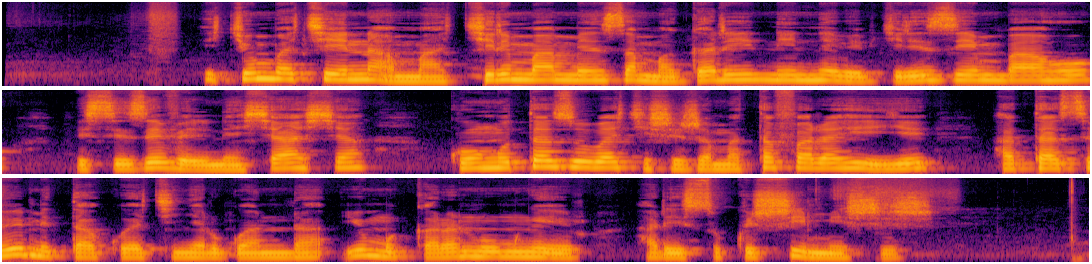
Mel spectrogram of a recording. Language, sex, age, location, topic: Kinyarwanda, female, 50+, Kigali, finance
